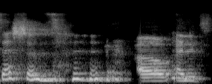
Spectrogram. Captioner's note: both laughing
